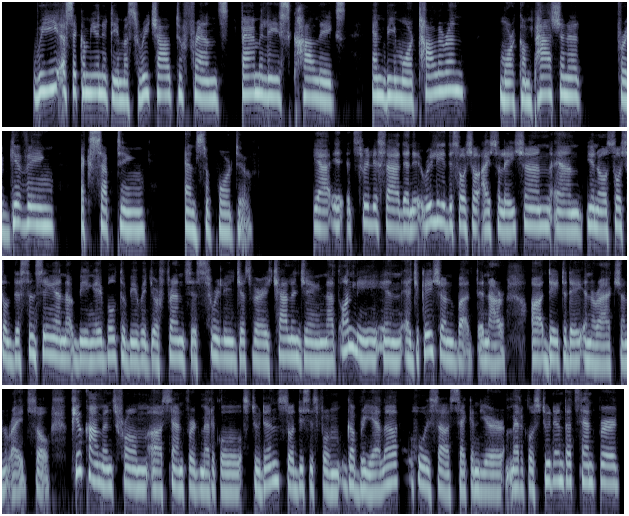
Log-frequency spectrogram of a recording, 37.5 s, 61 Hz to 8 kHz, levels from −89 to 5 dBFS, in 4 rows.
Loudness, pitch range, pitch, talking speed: -25 LUFS, 165-205 Hz, 180 Hz, 135 wpm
